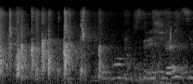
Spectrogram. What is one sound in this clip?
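A woman speaks calmly to a room.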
